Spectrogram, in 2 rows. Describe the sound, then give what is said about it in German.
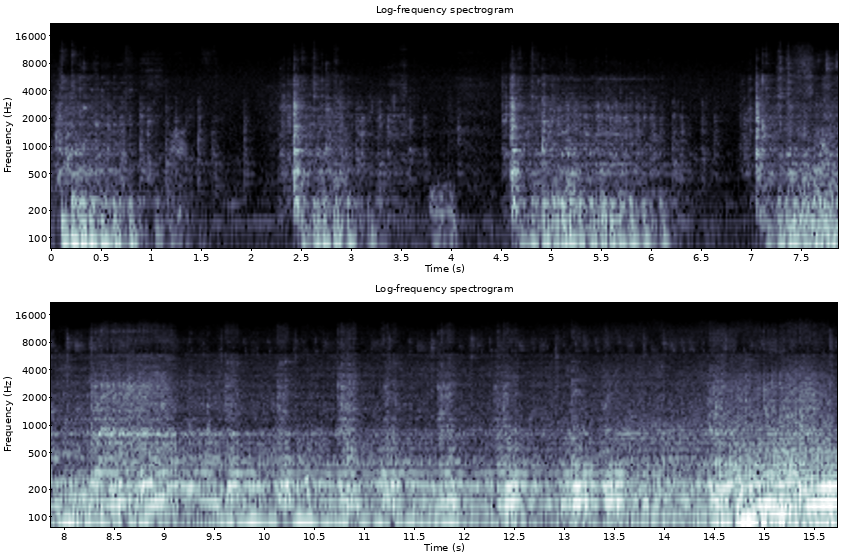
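A motor vehicle engine starts up. Uneven, fluctuating noise rises and dips for several seconds, then the engine catches and runs with a loud, steady rumble and hum that grows slightly louder toward the end. “Dann ließ er an einem schönen Vormittag im Juli 1978 den Motor an.”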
